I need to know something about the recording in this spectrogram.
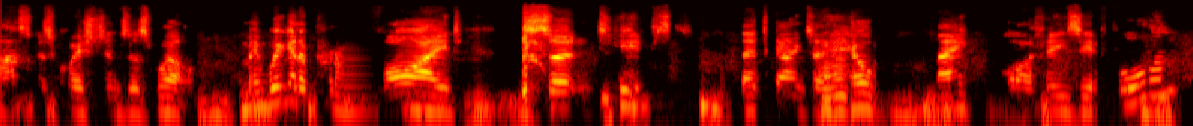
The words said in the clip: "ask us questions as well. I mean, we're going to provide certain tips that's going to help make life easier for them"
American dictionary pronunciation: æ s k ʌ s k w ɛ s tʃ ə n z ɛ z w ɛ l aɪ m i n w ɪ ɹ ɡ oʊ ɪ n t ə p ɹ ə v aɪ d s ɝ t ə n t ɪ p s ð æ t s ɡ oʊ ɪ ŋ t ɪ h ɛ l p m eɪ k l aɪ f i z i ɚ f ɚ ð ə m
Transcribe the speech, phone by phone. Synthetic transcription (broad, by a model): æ s k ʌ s k w ɛ s tʃ ə n z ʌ z w ɛ l aɪ m i n w ɪ ɹ ɡ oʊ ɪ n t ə p ɹ ə v aɪ d s ɝ t n t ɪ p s ð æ t s ɡ oʊ ɪ ŋ t ɪ h ɛ l p m eɪ k l aɪ f i z i ɚ f ɚ ð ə m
